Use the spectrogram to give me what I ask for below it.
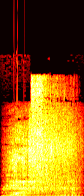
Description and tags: Dragon hurt by sword and pouring buckets of dragon blood.
dragon, groan, hurt, monster, pain, roar, slain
